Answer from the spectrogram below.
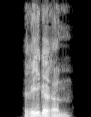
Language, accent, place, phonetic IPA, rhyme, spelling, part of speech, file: German, Germany, Berlin, [ˈʁeːɡəʁəm], -eːɡəʁəm, regerem, adjective, De-regerem.ogg
- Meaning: strong dative masculine/neuter singular comparative degree of rege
